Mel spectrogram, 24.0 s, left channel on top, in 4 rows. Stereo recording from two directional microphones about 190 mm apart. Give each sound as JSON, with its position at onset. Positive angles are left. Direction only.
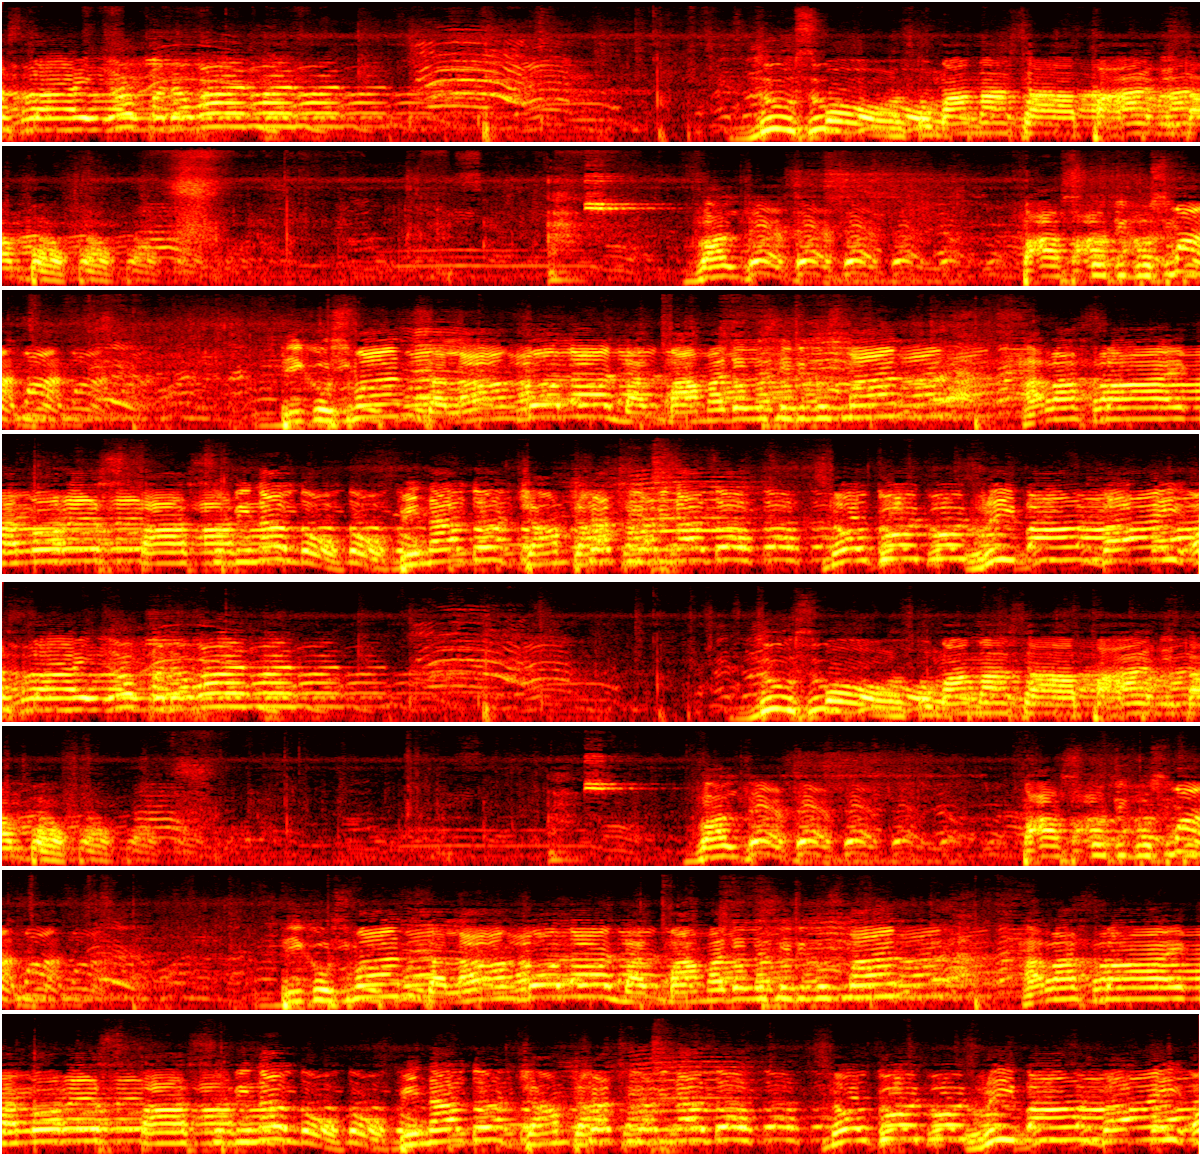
{"t": 0.0, "sound": "a sound", "side_deg": -10}
{"t": 3.8, "sound": "a man's voice", "side_deg": -5}
{"t": 9.5, "sound": "speech", "side_deg": -10}
{"t": 13.3, "sound": "a man's voice", "side_deg": -45}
